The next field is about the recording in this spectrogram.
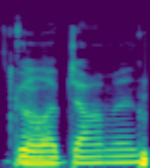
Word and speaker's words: gulab jamun: The donuts and the gumanjalan. Is that how you say it? – Gulab jamun. – Gulab jamun, yeah.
